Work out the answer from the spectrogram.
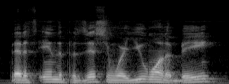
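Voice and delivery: normal talking voice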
